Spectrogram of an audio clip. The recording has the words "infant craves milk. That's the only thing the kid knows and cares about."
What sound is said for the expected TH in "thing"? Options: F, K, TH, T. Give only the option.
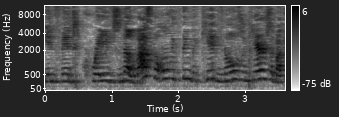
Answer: TH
